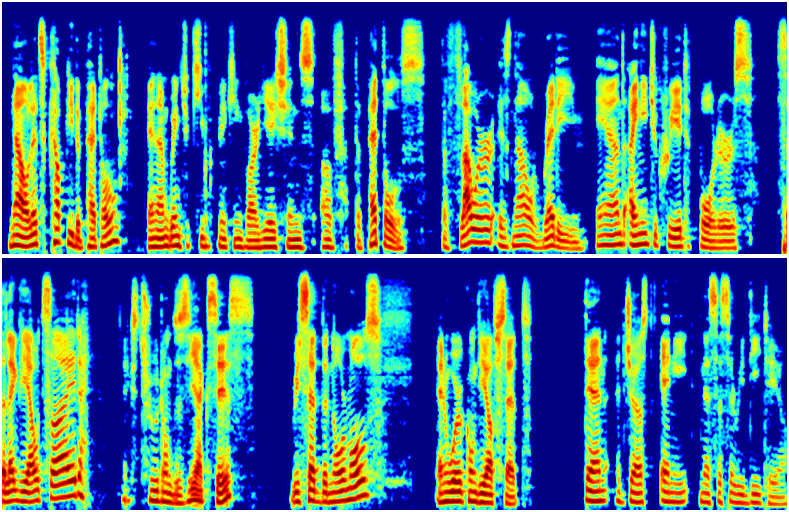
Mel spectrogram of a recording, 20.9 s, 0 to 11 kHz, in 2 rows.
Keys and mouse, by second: 1.5 shift+d, 1.7 ctrl+z, 1.7 click, 10.5 ctrl+i, 11.3 Delete, 11.9 e, 14.0 alt+n, 14.7 middle click, 15.9 click, 17.8 middle click, 18.7 KP_7, 19.6 g.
